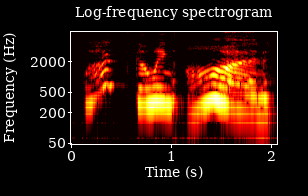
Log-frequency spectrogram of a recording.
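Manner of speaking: very slow, high, loud startled question; startled cry. A narrator's reading. Haley startled by the opening wall, high and loud. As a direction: stretch out the alarm.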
